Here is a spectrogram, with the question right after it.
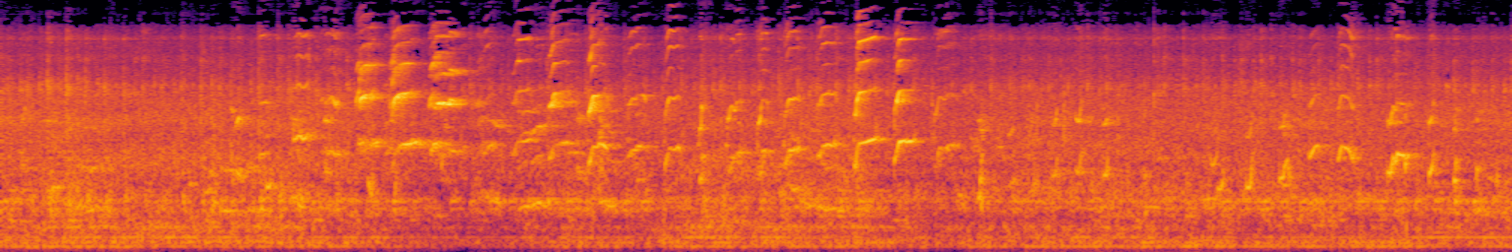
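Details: Kennel-kept American Pit Bull Terrier pups keep up a steady chorus of short, thin whimpers and squeaky yips, several overlapping, repeated a few times a second over a constant background hiss.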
